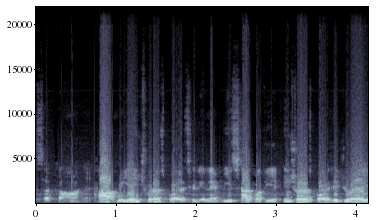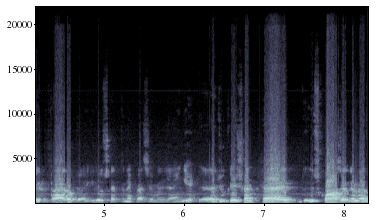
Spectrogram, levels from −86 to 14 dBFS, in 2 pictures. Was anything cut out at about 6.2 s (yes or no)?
yes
